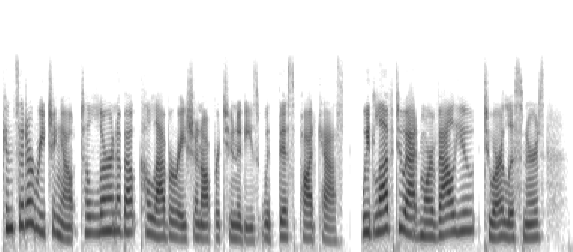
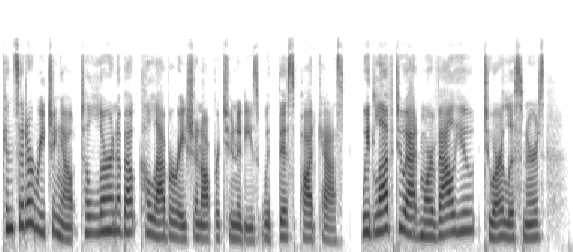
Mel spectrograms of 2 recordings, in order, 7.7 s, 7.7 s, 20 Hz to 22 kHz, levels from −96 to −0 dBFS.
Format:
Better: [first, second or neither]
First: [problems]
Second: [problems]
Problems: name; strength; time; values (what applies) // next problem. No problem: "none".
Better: second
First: muffled; very slightly; fading above 4 kHz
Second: none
